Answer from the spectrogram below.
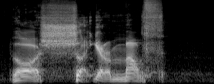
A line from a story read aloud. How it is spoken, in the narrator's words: snapped Bruner, his face flushed red with embarrassment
